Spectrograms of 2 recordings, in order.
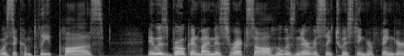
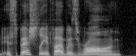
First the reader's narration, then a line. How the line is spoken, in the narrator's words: she cried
